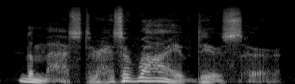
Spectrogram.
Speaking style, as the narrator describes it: it whispered

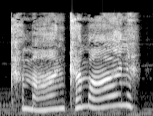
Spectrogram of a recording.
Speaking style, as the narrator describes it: Shelby squealed

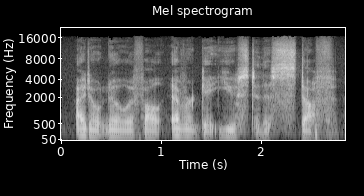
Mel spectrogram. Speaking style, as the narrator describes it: grunted

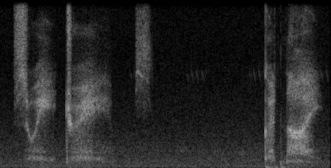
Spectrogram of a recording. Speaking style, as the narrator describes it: The sheep whispered to them

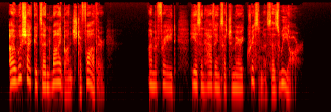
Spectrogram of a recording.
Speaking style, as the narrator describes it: Beth nestled up to her and whispered softly

